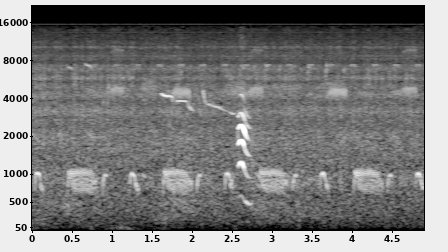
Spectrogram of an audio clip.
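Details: One loud, abrupt cheetah bark, high-pitched and dropping quickly, recorded in Kruger National Park, South Africa. Behind it runs a steady chorus of rhythmic mid-pitched croaking pulses, with a thin whistle.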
